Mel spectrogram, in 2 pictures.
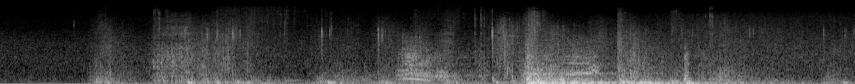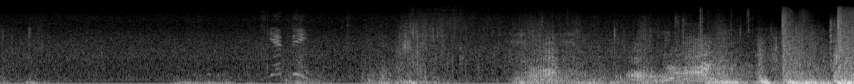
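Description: A large creature's wings flap and beat heavily.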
